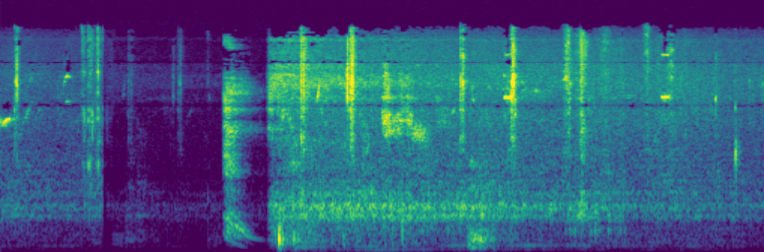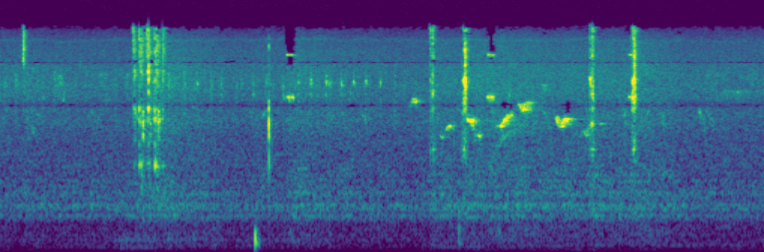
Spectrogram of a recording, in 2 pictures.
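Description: Quiet outdoor ambience with small birds chirping in short bursts, scattered sharp clicks, and a steady low hum for a few seconds after a brief gap about two seconds in.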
